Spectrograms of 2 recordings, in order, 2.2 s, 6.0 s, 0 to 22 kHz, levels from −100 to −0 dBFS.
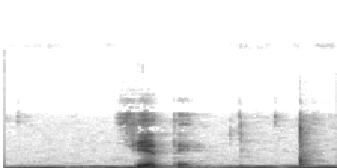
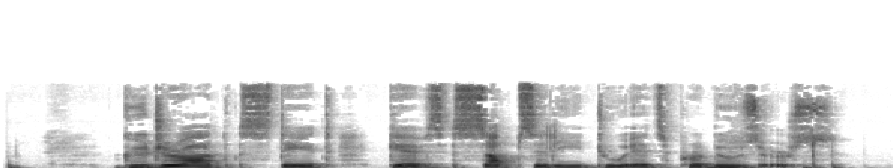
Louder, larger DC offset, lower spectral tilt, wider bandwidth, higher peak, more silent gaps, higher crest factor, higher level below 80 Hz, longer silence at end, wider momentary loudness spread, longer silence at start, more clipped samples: second, -30 LUFS vs -22 LUFS; neither; about the same, -5.5 dB/octave vs -5 dB/octave; second, 9.2 kHz vs 11.5 kHz; second, -8 dBFS vs -4 dBFS; neither; about the same, 22 dB vs 18 dB; about the same, -52 dBFS vs -56 dBFS; second, 0 s vs 0.35 s; about the same, 15 LU vs 15 LU; about the same, 0 s vs 0.05 s; neither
